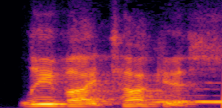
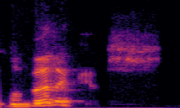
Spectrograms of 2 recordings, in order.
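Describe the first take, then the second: First: Leviticus as "lee-vye-TUCK-us"; playful mispronunciation. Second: Said in the usual way. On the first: Shown as a demonstration. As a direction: say Leviticus oddly, as "Levi-tuckus". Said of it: "If I say turn back to the book of". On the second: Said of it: "I am not making fun of the book of Leviticus".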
